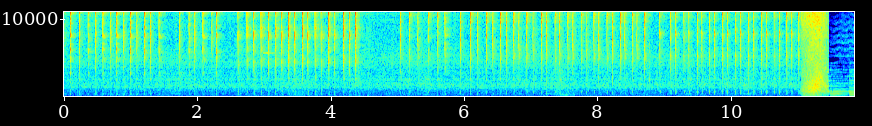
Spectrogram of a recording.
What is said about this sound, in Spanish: la durabilidad de los botones principales, 60 millones de clics. Los escuchamos.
